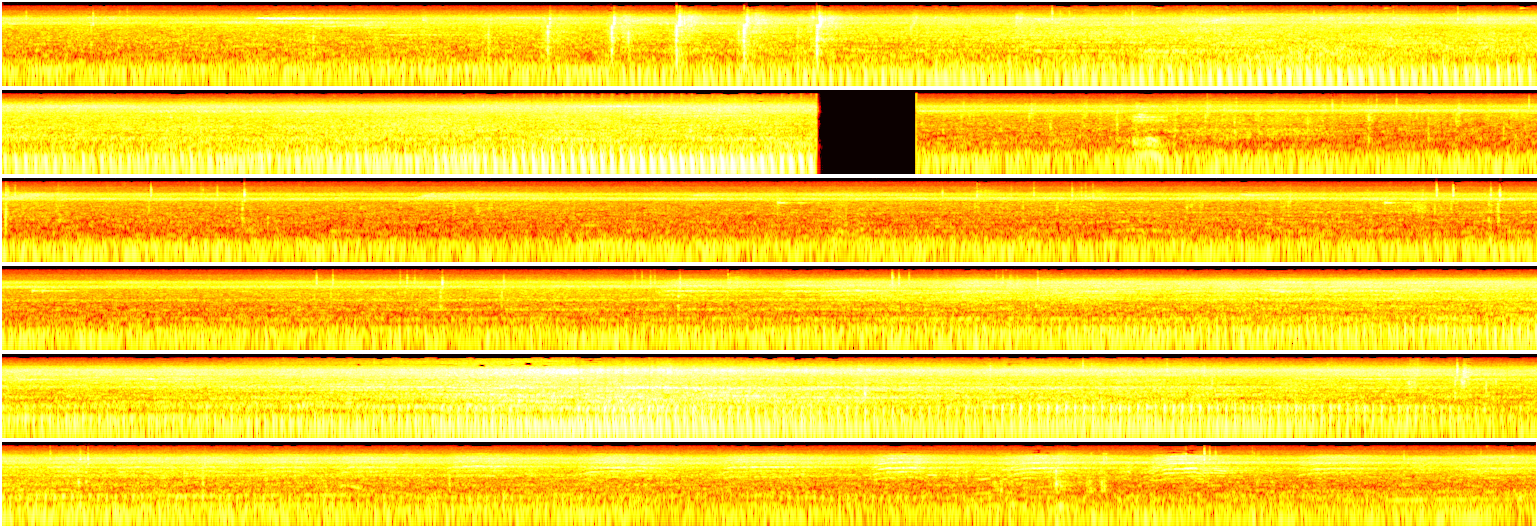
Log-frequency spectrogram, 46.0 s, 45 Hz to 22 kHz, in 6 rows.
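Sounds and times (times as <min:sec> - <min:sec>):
motor vehicle passing: 0:00.0 - 0:11.8, 0:20.9 - 0:46.0.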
